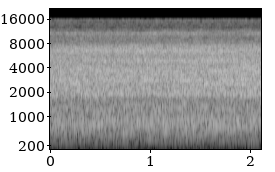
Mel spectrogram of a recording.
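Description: Handheld iTeraCare THz Health Blower running, its small fan blowing a steady hiss of air.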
